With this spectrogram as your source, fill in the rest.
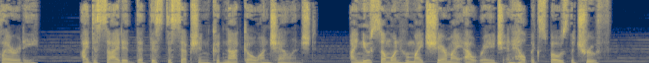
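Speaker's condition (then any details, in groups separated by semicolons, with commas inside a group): No condition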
